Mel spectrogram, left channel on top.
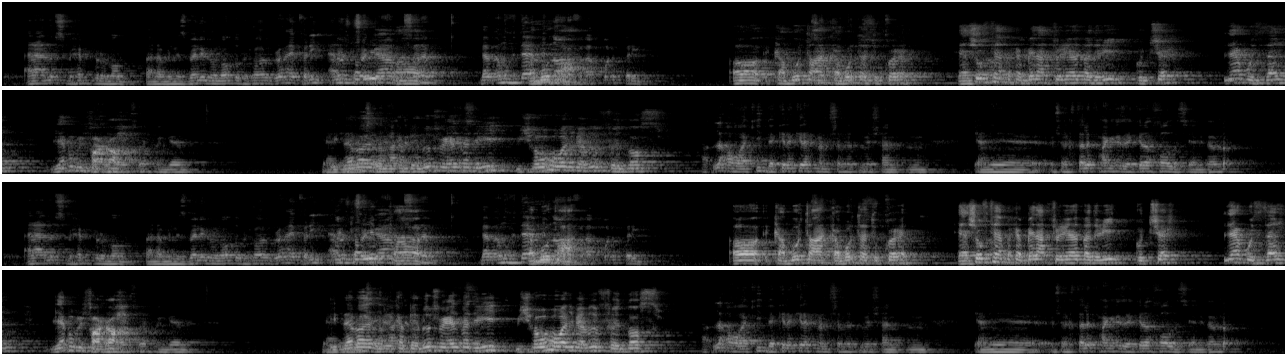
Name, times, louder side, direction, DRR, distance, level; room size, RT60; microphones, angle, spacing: voice 1, 0.2-4.3 4.8-5.9 6.2-6.4 8.1-9.0 9.8-10.1 13.7-14.7 16.0-16.8 17.3-17.7 18.1-18.3 19.8-22.3 22.6-25.1, left 1 dB, 5° left, 4 dB, 0.3 m, -37 dB
voice 2, 3.3-4.2 5.3-5.7 7.3-9.1 9.6-11.7 12.2-12.9 13.3-14.1 16.1-19.4, right 4 dB, 90° right, 7 dB, 0.6 m, -29 dB
9.7 x 4.0 x 3.2 m, 1.2 s
head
